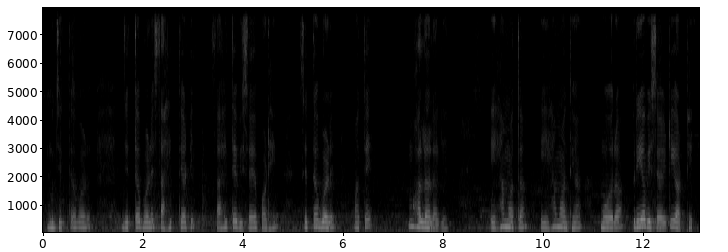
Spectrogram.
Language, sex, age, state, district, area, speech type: Odia, female, 18-30, Odisha, Jajpur, rural, spontaneous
